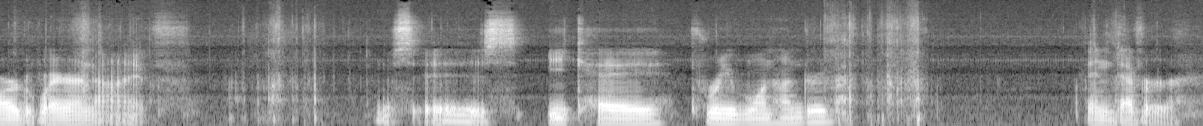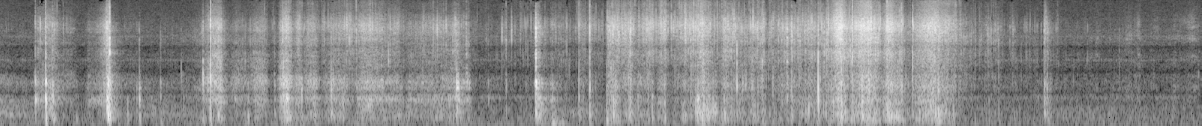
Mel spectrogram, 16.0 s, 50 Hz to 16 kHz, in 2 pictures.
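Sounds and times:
plastic wrapping crinkling: 9.4 - 16.0.

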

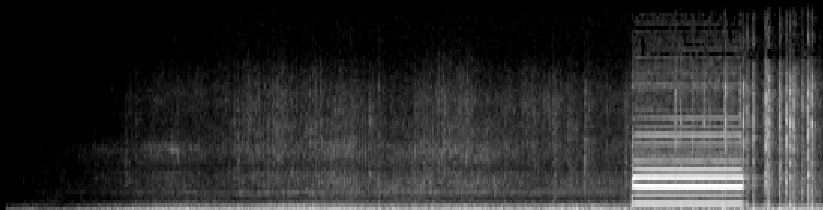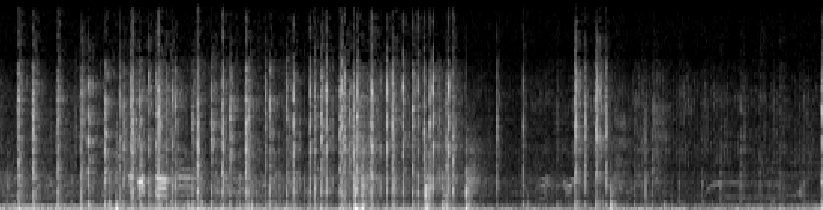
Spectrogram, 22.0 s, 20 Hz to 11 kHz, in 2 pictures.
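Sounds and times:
horn blast: 8.4 - 10.4
paintball markers firing: 9.3 - 20.9.

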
